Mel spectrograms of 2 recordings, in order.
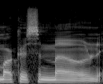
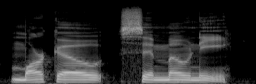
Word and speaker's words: Marco Simone: It's not Marco Simone. It's actually three syllables. It's Marco Simone.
